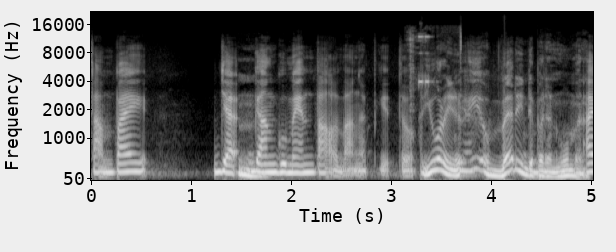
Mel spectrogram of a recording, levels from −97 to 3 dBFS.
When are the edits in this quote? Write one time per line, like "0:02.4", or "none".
0:03.3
